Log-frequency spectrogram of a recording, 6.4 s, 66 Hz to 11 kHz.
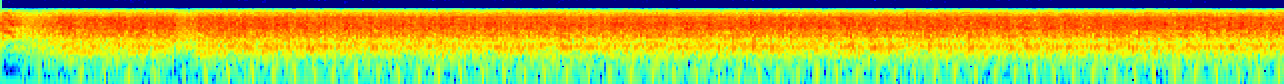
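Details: Roketa MC-54-250B scooter, 1730 miles, stalling at every stop: revving single pulses fast and even but with a rough, uneven edge; intake and exhaust valves had no gap at TDC, fixed by adjusting valve lash.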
